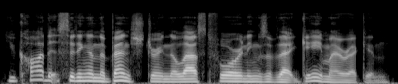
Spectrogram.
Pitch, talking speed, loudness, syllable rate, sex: 135 Hz, 255 wpm, -18 LUFS, 5.5 syllables/s, male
